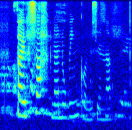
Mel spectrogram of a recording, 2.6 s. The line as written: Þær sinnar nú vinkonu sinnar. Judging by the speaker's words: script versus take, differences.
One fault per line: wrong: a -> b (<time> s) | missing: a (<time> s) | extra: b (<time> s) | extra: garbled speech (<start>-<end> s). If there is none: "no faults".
wrong: sinnar -> sakna (0.7 s)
